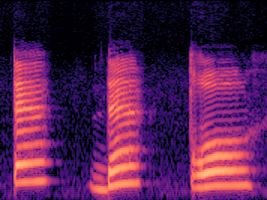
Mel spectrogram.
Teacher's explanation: जब जुबान की नोक को ऊपर के दांतों की जड़ से लगाएंगे तो त द तो अदा होते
